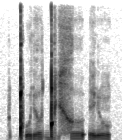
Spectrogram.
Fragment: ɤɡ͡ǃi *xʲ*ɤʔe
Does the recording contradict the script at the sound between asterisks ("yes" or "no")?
yes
